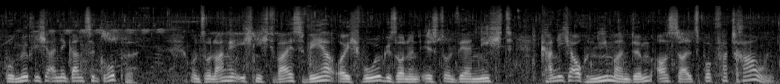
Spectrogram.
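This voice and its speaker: A man's voice: mid-range voice, normal speed, slight background noise, lightly acted. An actor playing a loyal medieval envoy reporting formally and insistently to his lord in a radio drama. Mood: urgent, insistent.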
